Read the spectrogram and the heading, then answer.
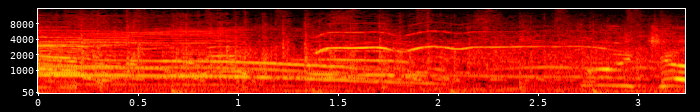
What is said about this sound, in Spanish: Un fuerte aplauso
